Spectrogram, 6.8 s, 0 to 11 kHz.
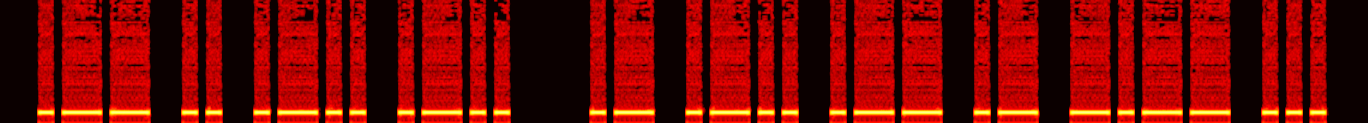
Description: Morse code, heard as a keyed tone, about 20 wpm, 1000 Hz. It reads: WILL ALWAYS
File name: qotdfiles / 20wpm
